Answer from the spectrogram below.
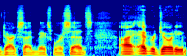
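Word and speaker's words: Darkseid: Dark Side, people say Dark Seed. – Yeah. – Or you've been one of you. – I always did that. – You said Dark Seed.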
